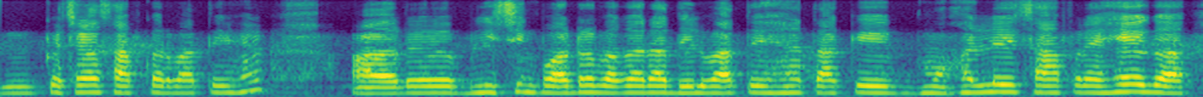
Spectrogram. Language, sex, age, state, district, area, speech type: Urdu, female, 30-45, Bihar, Darbhanga, rural, spontaneous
